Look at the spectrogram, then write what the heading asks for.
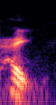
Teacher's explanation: And then we'll actually close the mouth a little as we move into the vowel A and the second part of the word, hate. So the mouth's coming down, and that breath, the huh breath, is turning into the vowel sound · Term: H sound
